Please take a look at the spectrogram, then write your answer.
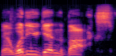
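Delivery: ordinary talk, nothing marked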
